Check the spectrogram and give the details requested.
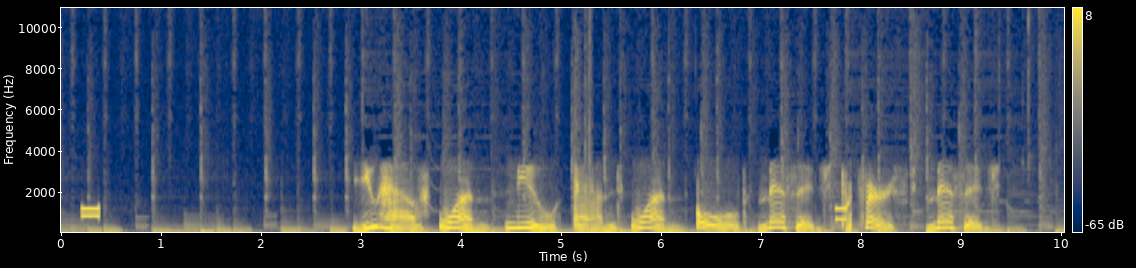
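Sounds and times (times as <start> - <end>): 
telephone keypad tone while accessing voicemail: 0.2 - 0.4
speech: 3.0 - 9.5.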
